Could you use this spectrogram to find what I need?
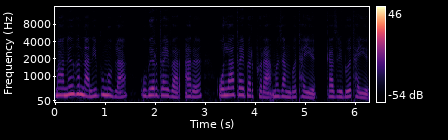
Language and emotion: Bodo, neutral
